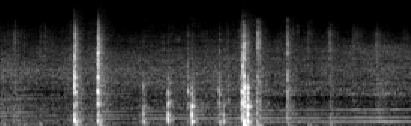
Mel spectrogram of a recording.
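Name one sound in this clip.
Footsteps thud on hard ground close by.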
